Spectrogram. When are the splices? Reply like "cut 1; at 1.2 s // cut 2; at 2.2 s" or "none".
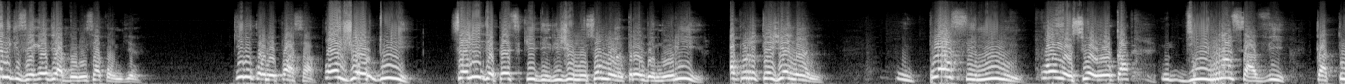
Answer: cut 1; at 3.2 s // cut 2; at 7.3 s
